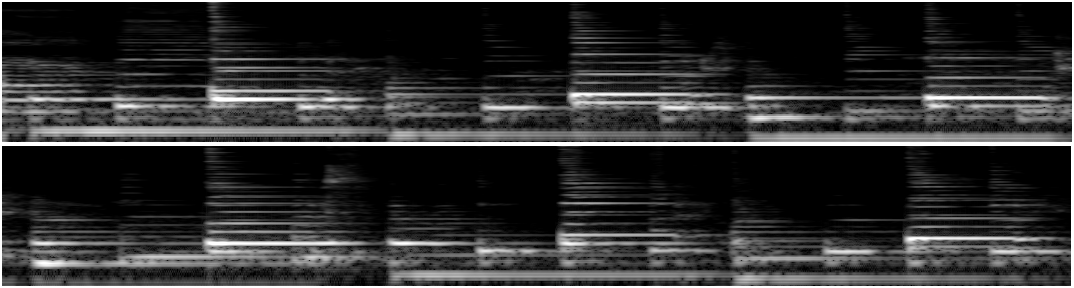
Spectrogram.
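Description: Nylon-string classical guitar played fingerstyle, no singing: a low bass note under picked chord tones, the chord changing about every two seconds.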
